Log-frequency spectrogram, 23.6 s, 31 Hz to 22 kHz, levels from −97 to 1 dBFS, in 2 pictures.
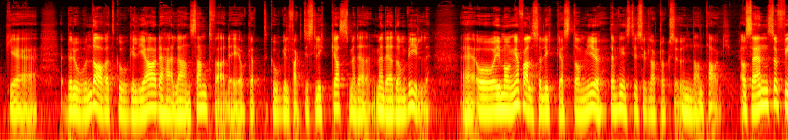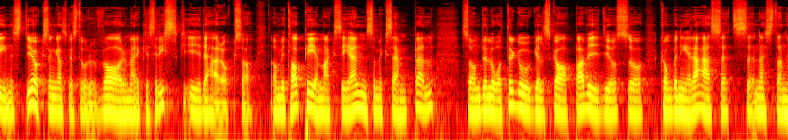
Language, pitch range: Swedish, 110-130 Hz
